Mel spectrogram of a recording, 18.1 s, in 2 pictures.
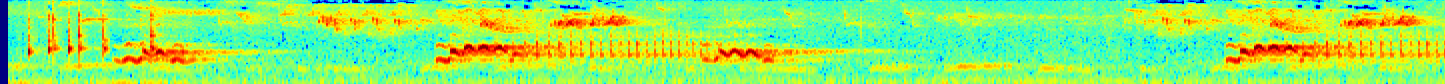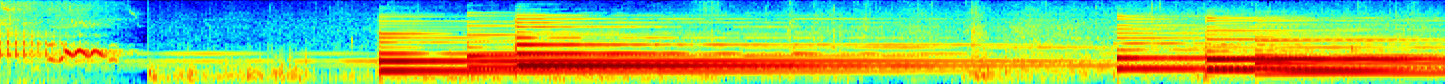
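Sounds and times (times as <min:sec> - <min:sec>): high bird chirps: 0:00.1 - 0:06.3, 0:07.1 - 0:10.0
bird trilling call: 0:00.1 - 0:10.0.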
